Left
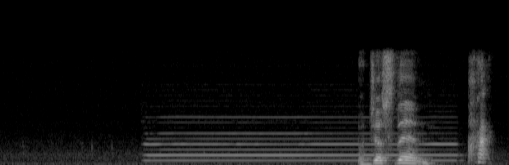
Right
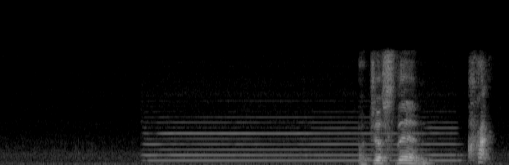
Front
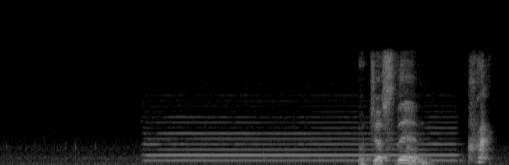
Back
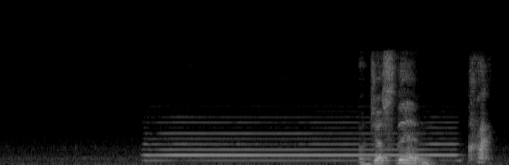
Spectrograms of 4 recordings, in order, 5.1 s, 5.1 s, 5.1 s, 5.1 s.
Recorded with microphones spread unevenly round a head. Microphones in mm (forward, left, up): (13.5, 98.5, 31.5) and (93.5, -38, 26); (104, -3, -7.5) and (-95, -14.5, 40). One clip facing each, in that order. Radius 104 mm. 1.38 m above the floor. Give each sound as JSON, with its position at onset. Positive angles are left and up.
{"t": 1.4, "sound": "a flute", "azimuth_deg": -60, "distance_m": 2.0}
{"t": 3.6, "sound": "a man speaking", "azimuth_deg": 65, "distance_m": 1.0}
